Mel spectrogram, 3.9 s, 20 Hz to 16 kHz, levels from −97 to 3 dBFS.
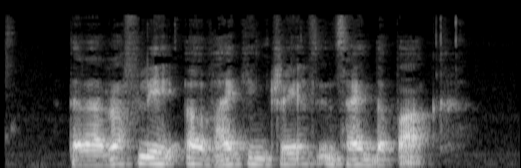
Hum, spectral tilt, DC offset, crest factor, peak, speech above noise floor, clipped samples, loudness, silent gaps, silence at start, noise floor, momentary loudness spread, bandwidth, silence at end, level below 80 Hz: none; -8 dB/octave; under 0.1%; 16 dB; -4 dBFS; 41 dB; under 0.1%; -19 LUFS; none; 0.55 s; -59 dBFS; 7 LU; 11 kHz; 0.7 s; -60 dBFS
